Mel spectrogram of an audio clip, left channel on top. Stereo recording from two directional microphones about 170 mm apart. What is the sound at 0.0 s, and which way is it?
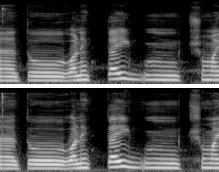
Speech, 20° right (ahead or behind).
